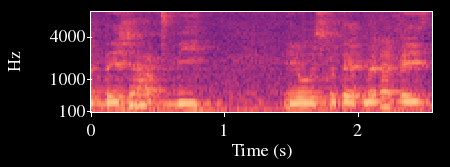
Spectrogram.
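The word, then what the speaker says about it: déjà vu: Eh, esse termo de javu, dejavu, ele assim, tô tô falando as pronúncias, né? Mas assim, esse termo é um termo francês que ele vem do, ele chama Dejavi.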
